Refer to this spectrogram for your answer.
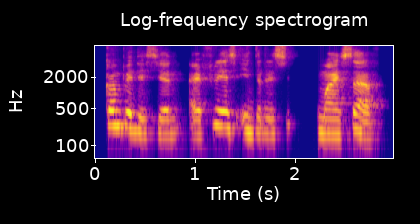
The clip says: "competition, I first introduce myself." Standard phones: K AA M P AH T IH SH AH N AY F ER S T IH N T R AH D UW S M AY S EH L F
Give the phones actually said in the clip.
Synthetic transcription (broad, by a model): K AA M P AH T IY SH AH N AY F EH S IH N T AH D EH S M AY S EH L F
